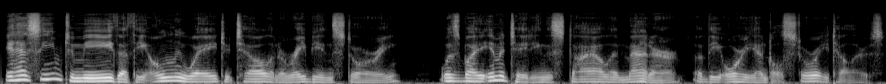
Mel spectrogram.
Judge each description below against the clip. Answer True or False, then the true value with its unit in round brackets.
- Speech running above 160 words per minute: True (175 wpm)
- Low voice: True (125 Hz)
